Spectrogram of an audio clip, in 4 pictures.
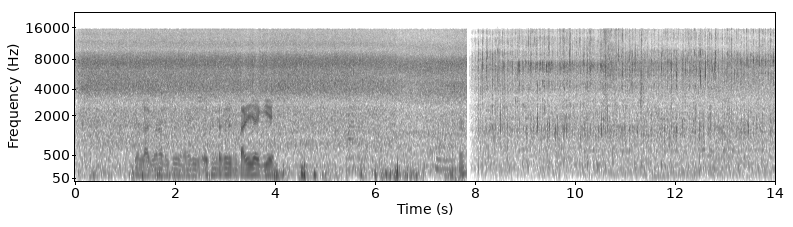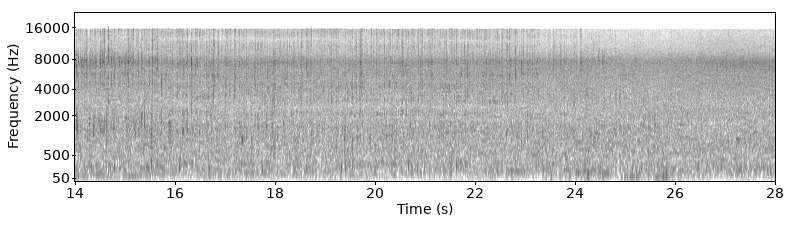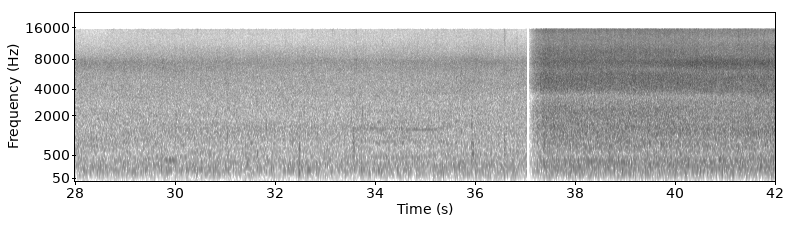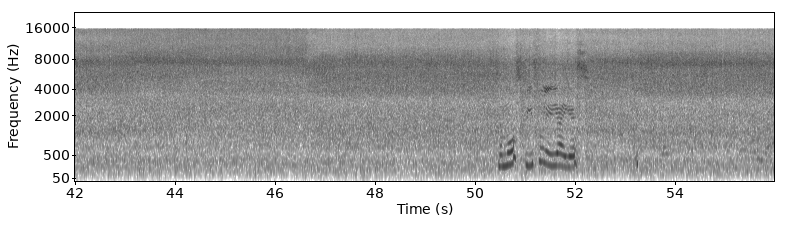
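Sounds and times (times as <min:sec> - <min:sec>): water rushing over rocks: 0:00.0 - 0:55.9.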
